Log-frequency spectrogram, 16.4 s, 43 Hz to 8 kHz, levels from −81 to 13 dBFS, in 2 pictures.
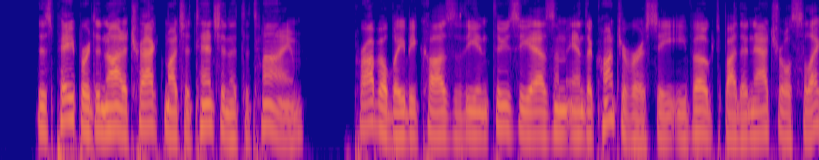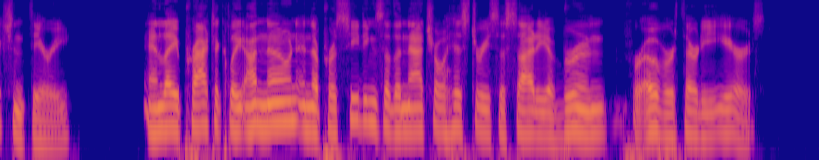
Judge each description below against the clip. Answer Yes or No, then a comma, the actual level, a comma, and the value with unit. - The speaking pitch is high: No, low, 110 Hz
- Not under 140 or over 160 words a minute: Yes, average, 155 wpm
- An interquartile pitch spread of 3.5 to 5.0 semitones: Yes, average, 3.9 semitones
